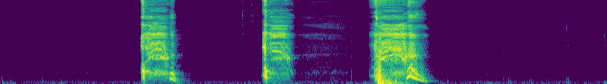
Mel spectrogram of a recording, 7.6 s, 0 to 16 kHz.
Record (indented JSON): {
  "three_cough_length": "7.6 s",
  "three_cough_amplitude": 32768,
  "three_cough_signal_mean_std_ratio": 0.28,
  "survey_phase": "alpha (2021-03-01 to 2021-08-12)",
  "age": "18-44",
  "gender": "Male",
  "wearing_mask": "No",
  "symptom_none": true,
  "smoker_status": "Never smoked",
  "respiratory_condition_asthma": false,
  "respiratory_condition_other": false,
  "recruitment_source": "REACT",
  "submission_delay": "6 days",
  "covid_test_result": "Negative",
  "covid_test_method": "RT-qPCR"
}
